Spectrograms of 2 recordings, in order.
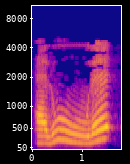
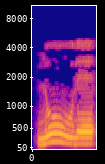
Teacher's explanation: يعني لو أنا قلت ألولا هثلث البدل 2 4 6 ألولا ألولا، يبقى أنت لو بدأت بهمزة الوصل هتثلث البدل 2 4 6. طب ولو بدأت باللام على طول لولا مالكش الا قصر فقط، يبقى بدأت باللام مالكش الا القصر ايه فقط. · Term: تثليث البدل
